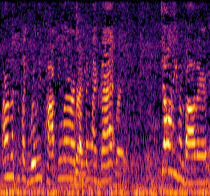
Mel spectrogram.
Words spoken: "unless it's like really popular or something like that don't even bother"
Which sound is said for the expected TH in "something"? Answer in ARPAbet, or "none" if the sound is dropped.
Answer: TH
